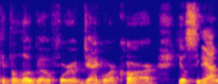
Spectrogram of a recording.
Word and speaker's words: Jaguar: Jaguar is the way the British pronounce the car that we call Jaguar. I didn't know that. Yes. Okay. The true British pronunciation for that is Jaguar.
